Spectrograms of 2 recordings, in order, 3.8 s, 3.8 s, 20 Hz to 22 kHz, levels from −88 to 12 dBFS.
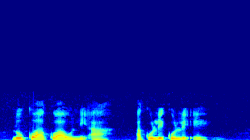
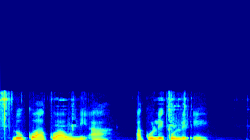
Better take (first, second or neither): first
